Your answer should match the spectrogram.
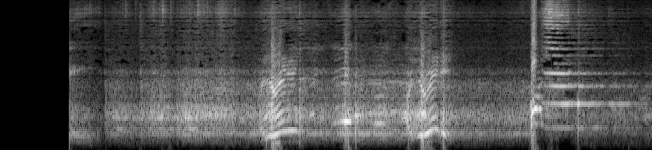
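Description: Audio from a mixed martial arts broadcast playing through a computer speaker: a man's voice making two long, drawn-out calls over steady arena crowd noise, with a sharp knock about five seconds in.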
